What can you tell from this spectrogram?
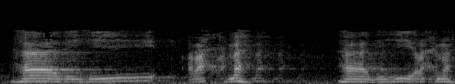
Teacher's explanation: فالأفصح الوقف بإبدالها هاء، تقول هذه رحمة، هذه رحمة، طبعا ليست في جمع مؤنث سالم، ليست رحمات، هذه رحمة، أصله رحمة، ولذلك بعضهم سمي هذه هاء تأنيث اعتبارا بصفة الوقف عليها، وبعضهم يسميها تاء التأنيث.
